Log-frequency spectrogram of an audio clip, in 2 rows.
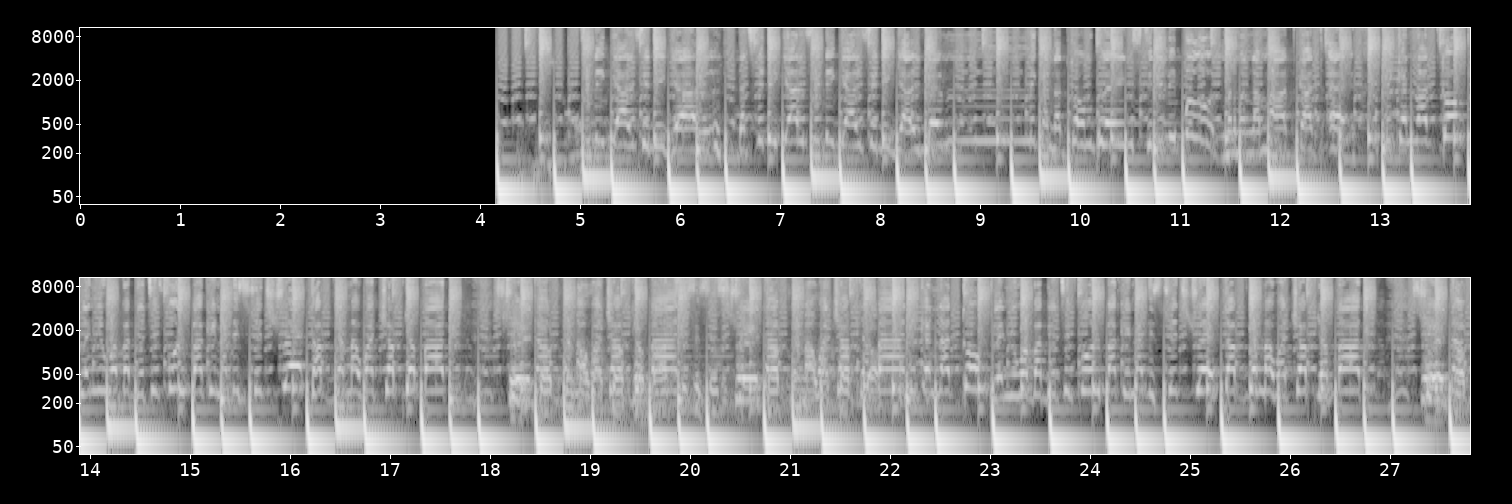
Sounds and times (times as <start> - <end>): Music: 4.2 - 27.8.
